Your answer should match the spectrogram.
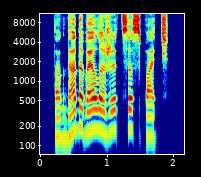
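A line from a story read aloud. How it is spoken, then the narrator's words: Even, level tone. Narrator (Russian): ровным тоном предложил Зардан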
